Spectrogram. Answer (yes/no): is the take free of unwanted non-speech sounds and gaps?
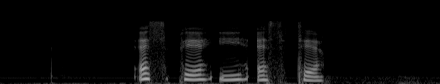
yes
